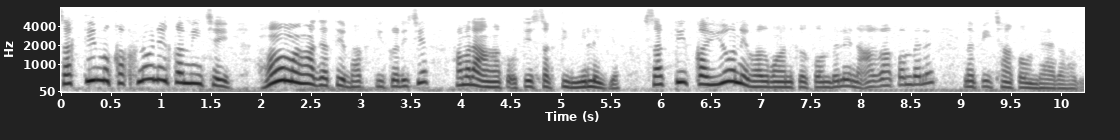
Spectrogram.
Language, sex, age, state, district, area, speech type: Maithili, female, 45-60, Bihar, Darbhanga, rural, spontaneous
